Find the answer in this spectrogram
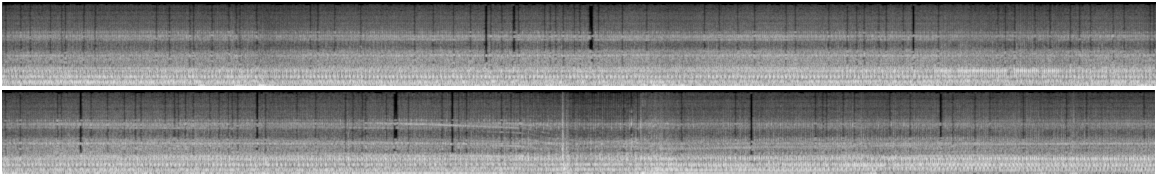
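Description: Ural motorcycle's flat-twin engine running steadily while riding along the road. About twenty seconds in, the engine note falls as the bike eases off.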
